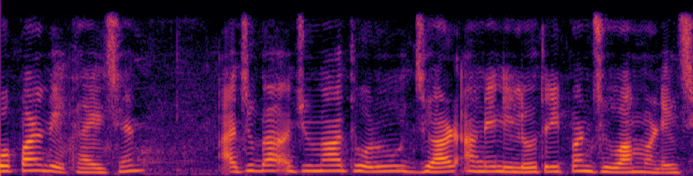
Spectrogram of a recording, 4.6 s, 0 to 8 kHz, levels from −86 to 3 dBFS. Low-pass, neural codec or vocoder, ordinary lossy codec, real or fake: 7.2 kHz; codec, 44.1 kHz, 3.4 kbps, Pupu-Codec; none; fake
